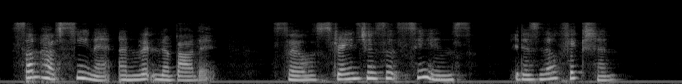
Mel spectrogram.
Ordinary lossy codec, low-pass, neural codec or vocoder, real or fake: AAC, 32 kbps; 7.2 kHz; codec, 32 kHz, 1.9 kbps, SNAC; fake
